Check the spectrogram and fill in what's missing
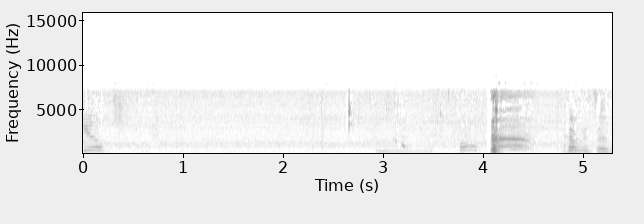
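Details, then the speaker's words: Infant hiccup in a baby boy recovering from illness, recorded after dinner: a sharp, loud hiccup with a brief squeaky voiced sound, faint adult voice in a quiet room. "You can hear him squeak. Your little hiccups make you squeak, don't they, buddy?"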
